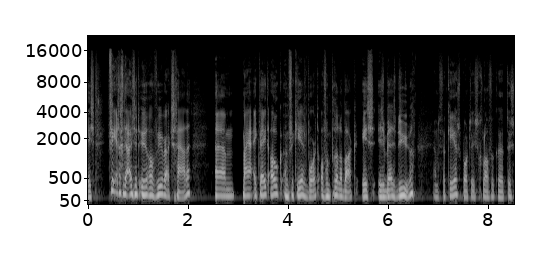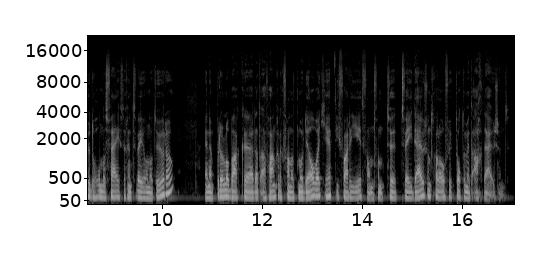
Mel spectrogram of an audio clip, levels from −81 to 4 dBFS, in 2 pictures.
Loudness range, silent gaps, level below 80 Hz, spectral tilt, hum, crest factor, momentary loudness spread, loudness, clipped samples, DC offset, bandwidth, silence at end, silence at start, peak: 6 LU; none; -66 dBFS; -6 dB/octave; none; 22 dB; 11 LU; -30 LUFS; under 0.1%; under 0.1%; 16.5 kHz; 0.15 s; 0 s; -6 dBFS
